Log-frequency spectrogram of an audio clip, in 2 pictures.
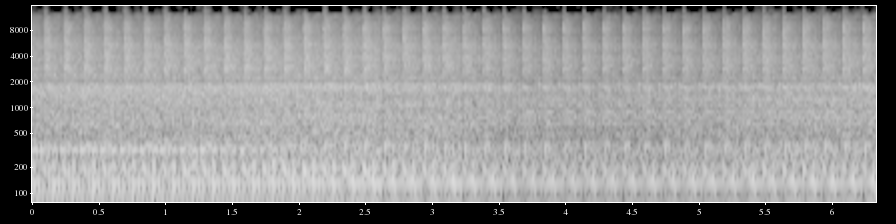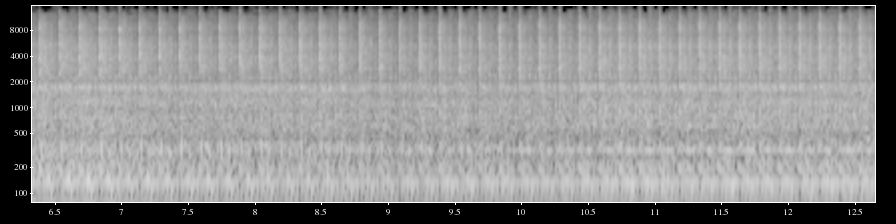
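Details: Kia Sorento at steady idle with a sharp, even knock of about three beats per second over the engine; the cause is not yet pinned down.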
